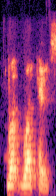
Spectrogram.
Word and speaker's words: Rapace: Rapace. Pace, right? Oh, whatever her name is. R A Oh, R A right. P A Yeah, there C you go. Mix Rapace.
